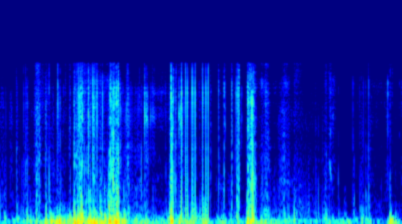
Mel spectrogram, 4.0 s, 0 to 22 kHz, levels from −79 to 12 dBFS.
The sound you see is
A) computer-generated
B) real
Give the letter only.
A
